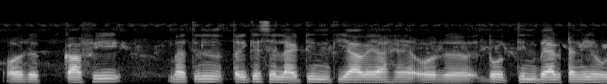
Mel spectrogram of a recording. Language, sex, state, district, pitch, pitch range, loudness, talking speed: Hindi, male, Jharkhand, Deoghar, 115 Hz, 115-125 Hz, -18 LUFS, 150 wpm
